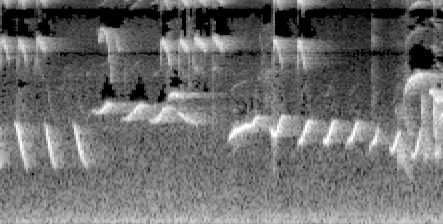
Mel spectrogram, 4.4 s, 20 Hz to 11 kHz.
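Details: White-rumped shama, 11 January 2021, delivering a varied song: quick falling slurs, then clear whistled notes repeated in a steady series, rising into a brighter warbled ending.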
